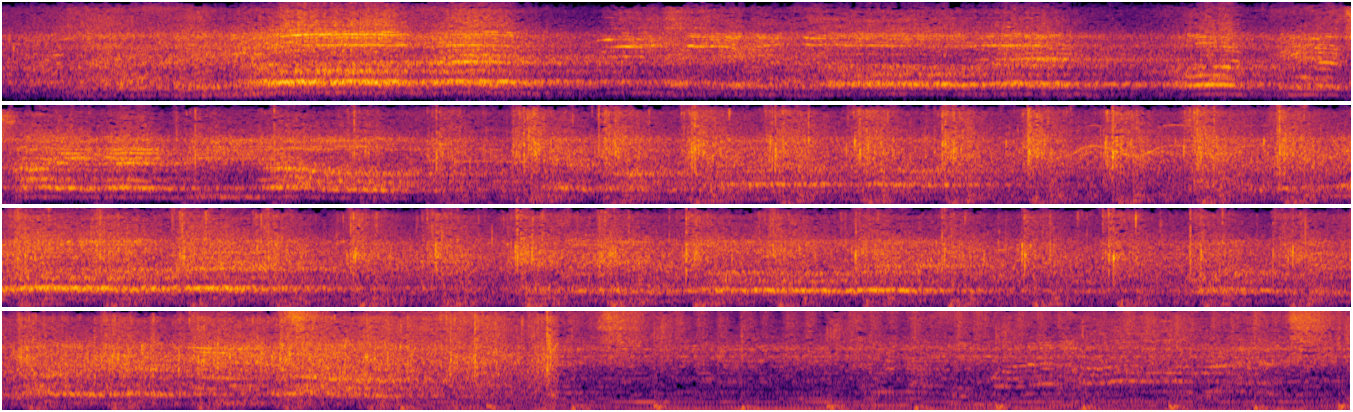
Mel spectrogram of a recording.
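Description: A large crowd of Hertha Berlin football supporters chants in unison, voices rising and falling in a sustained melodic song, backed by steady rhythmic clapping or drumbeats that grow sharper toward the end.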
